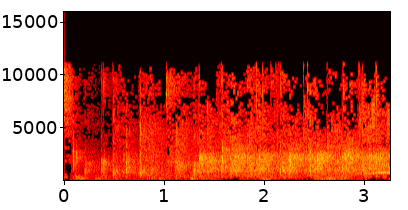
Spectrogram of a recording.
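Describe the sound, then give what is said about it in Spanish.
An audience applauds a band at a concert in the City of Palaces (Mexico City), a dense wash of many hands clapping at once that builds slightly and holds at a fairly even, moderate level throughout, with no voices standing out. “Se escucha el aplauso para ….”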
